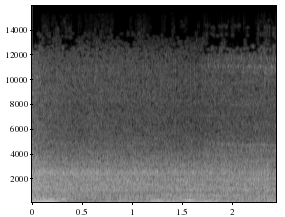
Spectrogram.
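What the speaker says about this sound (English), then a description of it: "I'm just going to give it a couple of revs now just to make sure it sounds okay" A freshly installed engine in an Audi S3 revs up and settles, its loud, steady drone with rising and falling pitch filling the space close by.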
